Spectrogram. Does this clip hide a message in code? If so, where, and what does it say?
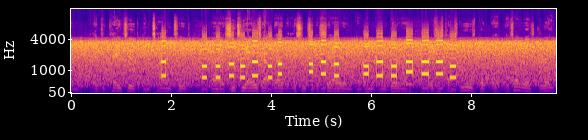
Yes: DTMF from 1.8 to 7.7 s, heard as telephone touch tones, dialled by hand, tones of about 110 ms, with phone line noise and speech in English. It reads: 6 1151618 095 764#991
